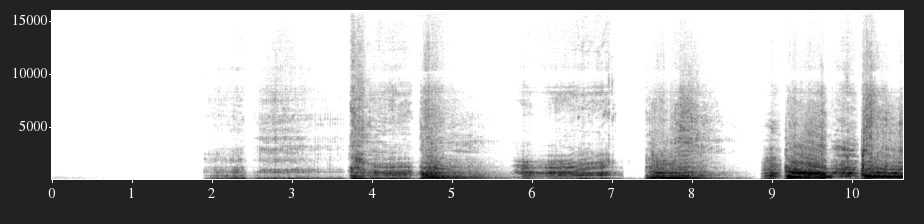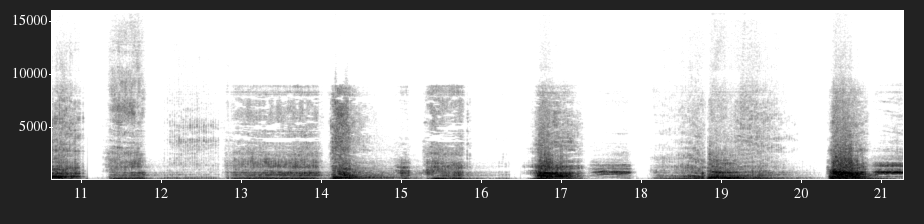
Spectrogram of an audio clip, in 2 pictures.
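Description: Tiger roaring in about a dozen loud bouts, each one to two seconds long, beginning about two seconds in.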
